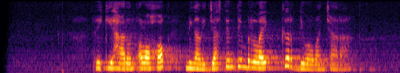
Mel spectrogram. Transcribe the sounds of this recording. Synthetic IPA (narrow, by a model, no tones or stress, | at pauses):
rikiɦaɾunʔɔ̰lɔhɔk̚niŋalid͡ʒast̪ɪnt̪imbərlaɪkːɨrdiwawaɲt͡ʃaɾa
